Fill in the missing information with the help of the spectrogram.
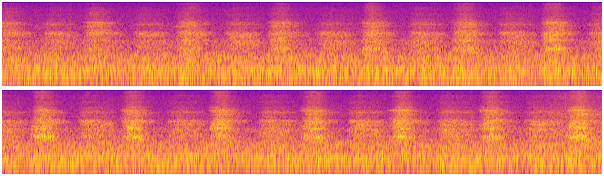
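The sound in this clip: Ujjayi yoga breathing with an even inhale and exhale: many soft, hissing breaths at a steady, unhurried pace, quiet and regular throughout.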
